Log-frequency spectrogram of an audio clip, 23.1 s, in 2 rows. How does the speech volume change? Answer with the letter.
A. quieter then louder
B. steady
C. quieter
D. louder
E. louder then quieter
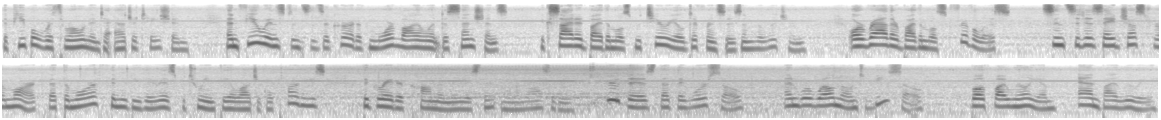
B.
